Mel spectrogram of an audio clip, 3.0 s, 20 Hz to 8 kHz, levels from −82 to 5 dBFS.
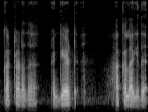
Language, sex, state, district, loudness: Kannada, male, Karnataka, Bellary, -27 LUFS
